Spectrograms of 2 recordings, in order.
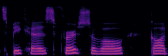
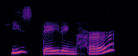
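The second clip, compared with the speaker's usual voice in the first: pitch climbs on the last word "her". Explaining question intonation, asking with rising pitch on her. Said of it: "if you ask a question at the end of the sentence, your tone automatically rises".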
